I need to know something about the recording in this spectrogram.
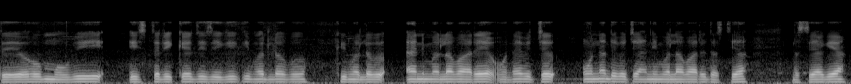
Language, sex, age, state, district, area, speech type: Punjabi, male, 18-30, Punjab, Shaheed Bhagat Singh Nagar, urban, spontaneous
